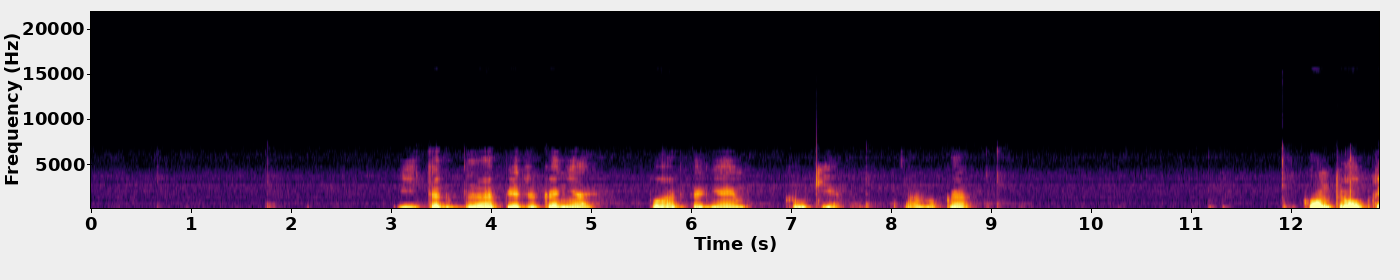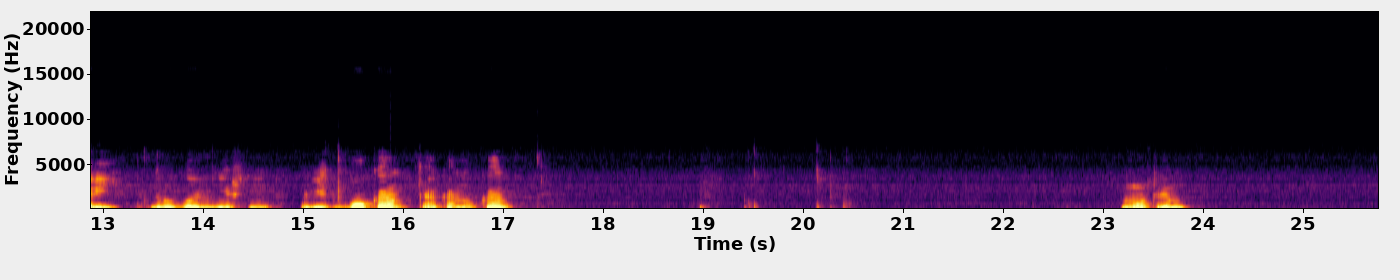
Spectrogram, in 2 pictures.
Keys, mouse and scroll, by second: 0.8-2.0 drag, 3.4 click, 5.8-7.9 drag, 9.1-13.6 drag, 14.2-18.2 shift+middle drag, 19.6-20.4 shift+middle drag, 23.7-25.7 drag.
